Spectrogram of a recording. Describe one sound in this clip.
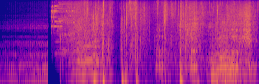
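A large creature growls and roars loudly.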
